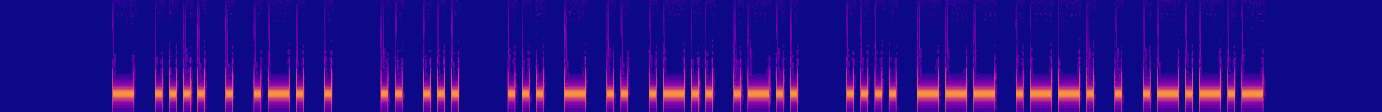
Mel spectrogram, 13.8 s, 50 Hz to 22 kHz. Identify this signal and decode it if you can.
Morse code, heard as a keyed tone, about 17 wpm, 700 Hz. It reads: THERE IS STILL HOPE.
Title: Sentences from Top 1000 Words 17wpm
